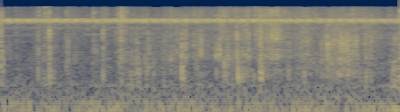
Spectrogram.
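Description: Nylon sling pack being handled: a scatter of light, irregular clicks and taps from its fabric and fittings, over a steady high-pitched insect trill.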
